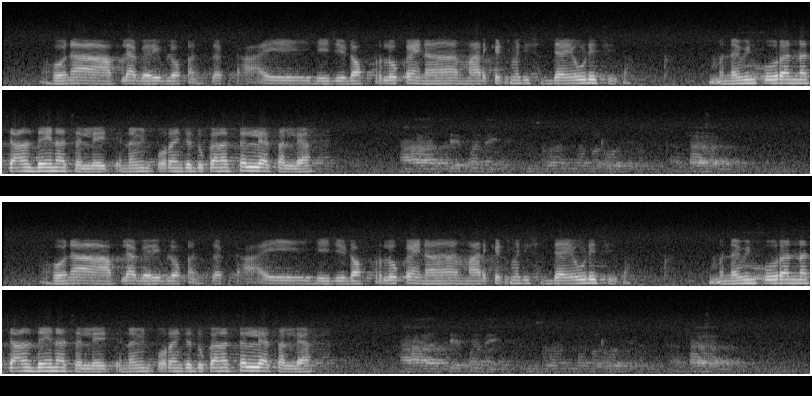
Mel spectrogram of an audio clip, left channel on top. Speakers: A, on the left (about 35°); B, on the left (about 70°).
A: हो ना आपल्या गरीब लोकांच काय हे जे डॉक्टर लोक आहे ना म केट मध्ये सध्या एवढेच आहे. मग नवीन
B: हो
A: पोरांना चान्स देई ना चाले त्या नवीन पोरांच्या दुकानात चालल्या चालल्या
B: हा ते पण आहे तुमचं म्हणणं बरोबर आहे ना काता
